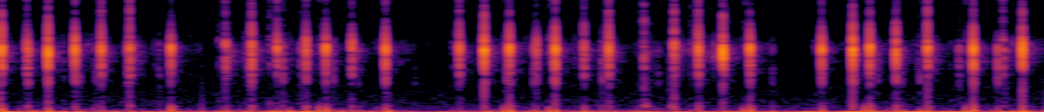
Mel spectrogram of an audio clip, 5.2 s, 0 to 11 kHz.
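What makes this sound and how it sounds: Fingertips type continuously on a cream Think 6.5 mechanical keyboard with Bsun Lollipop switches and plastic keycaps, producing about 34 sharp, clacky key presses. The clicks are bright and dry, centered near 2.3 kHz with a soft low thock beneath. They stop almost instantly after each strike, with brief pauses around 2 and 4 seconds.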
